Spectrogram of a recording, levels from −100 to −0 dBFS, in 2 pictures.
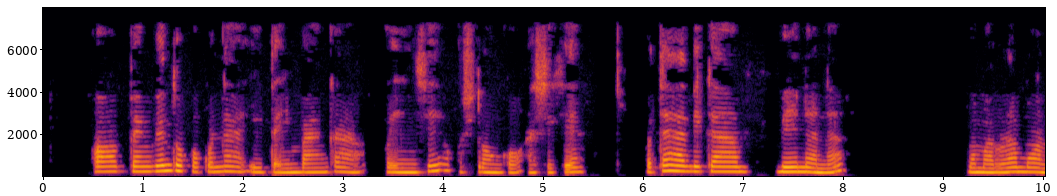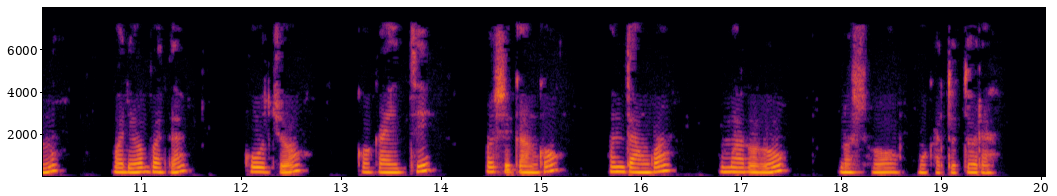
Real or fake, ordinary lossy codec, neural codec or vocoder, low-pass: real; MP3, 48 kbps; none; 7.2 kHz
